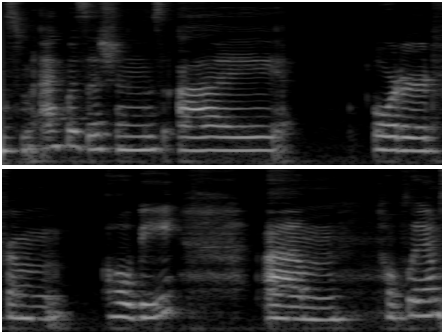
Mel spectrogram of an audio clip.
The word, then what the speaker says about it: Hobbii: i'm saying that correctly i know it's like this big debate it's a hobie it's a hobby i've watched the youtube videos to to try to figure out if it how to pronounce it and from what i've seen from their youtube channel it's hobie um of course i'm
